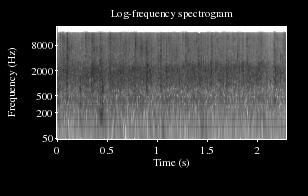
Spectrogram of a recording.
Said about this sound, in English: Clap for yourself.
